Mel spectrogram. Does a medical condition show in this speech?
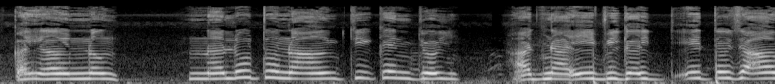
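Yes: cerebral palsy; affects hands, cannot write.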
